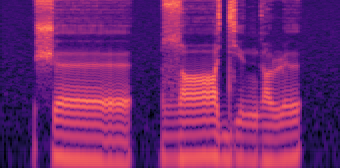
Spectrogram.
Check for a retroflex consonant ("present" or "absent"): present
